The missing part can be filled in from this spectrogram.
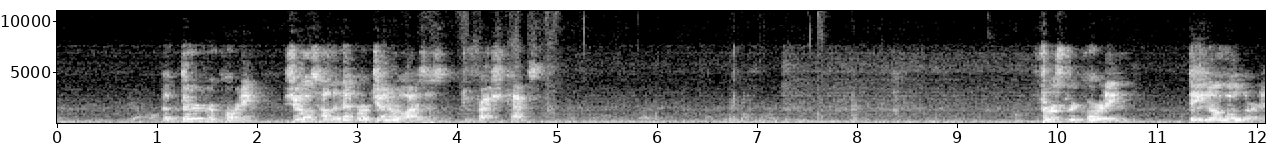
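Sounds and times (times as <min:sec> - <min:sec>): low rumbling noise: 0:00.0 - 0:11.4.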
